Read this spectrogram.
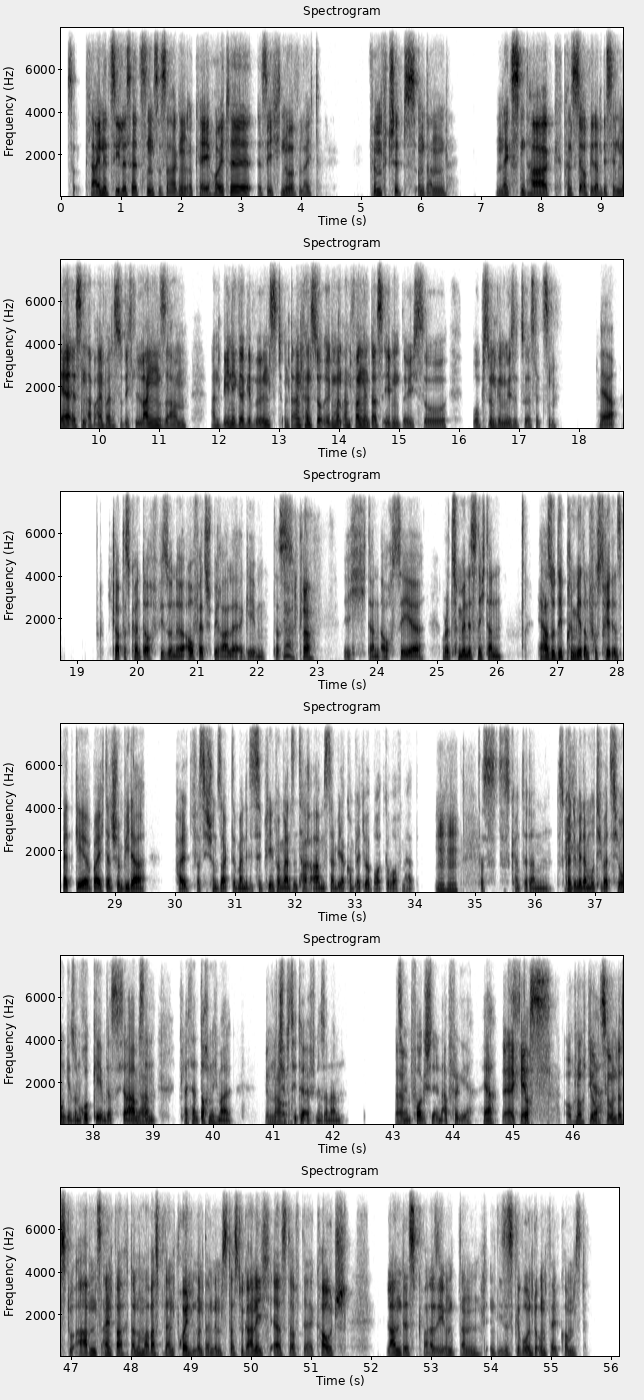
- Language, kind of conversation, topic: German, advice, Wie kann ich verhindern, dass ich abends ständig zu viel nasche und die Kontrolle verliere?
- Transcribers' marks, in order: stressed: "langsam"; tapping; stressed: "doch"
